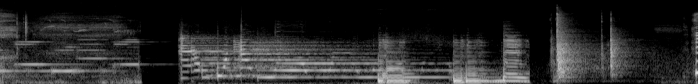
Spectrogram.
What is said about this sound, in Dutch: Even kijken. De bel.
